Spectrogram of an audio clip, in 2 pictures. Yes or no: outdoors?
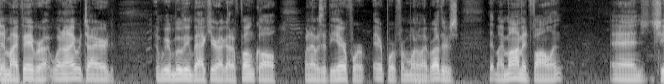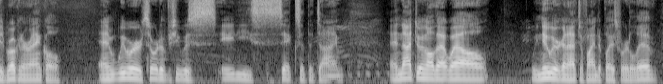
yes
